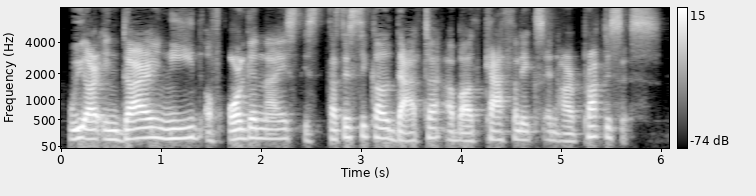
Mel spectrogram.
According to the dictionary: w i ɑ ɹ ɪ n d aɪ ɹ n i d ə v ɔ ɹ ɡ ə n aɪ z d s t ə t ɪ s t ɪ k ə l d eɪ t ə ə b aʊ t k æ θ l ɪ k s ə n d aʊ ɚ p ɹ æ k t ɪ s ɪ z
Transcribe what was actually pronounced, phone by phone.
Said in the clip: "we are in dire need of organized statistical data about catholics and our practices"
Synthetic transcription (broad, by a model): w i ɑ ɹ ɪ n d aɪ ɹ n i d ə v ɔ ɹ ɡ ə n aɪ s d s t ə t ɪ s t ɪ k ə l d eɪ t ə ə b aʊ t k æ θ l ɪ k s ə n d aʊ ɚ p ɹ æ k t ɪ s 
